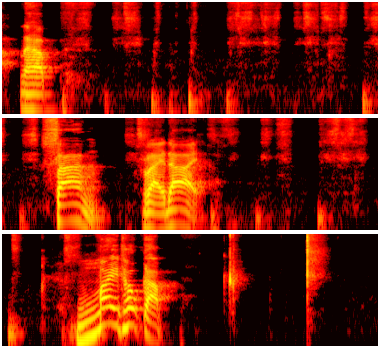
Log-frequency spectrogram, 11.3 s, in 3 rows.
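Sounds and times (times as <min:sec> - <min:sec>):
speech: 0:00.2 - 0:00.9, 0:04.3 - 0:06.0, 0:08.2 - 0:09.2
marker or chalk writing on a board during a lesson: 0:00.3 - 0:08.8.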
